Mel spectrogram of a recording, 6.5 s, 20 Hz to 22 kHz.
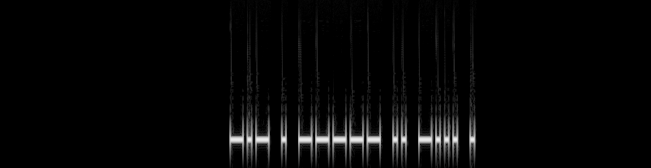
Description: Morse code, heard as a keyed tone, about 28 wpm, 700 Hz. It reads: KE0IBE
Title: USA Call Signs - 6 Characters - Repeated 3x - 28wpm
